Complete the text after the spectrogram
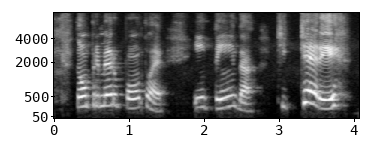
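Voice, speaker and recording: A woman talks with a Bahian accent. Her pitch swings very widely. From Brazil, Bahia (Salvador). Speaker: business executive and entrepreneur. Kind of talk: panel discussion. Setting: video call.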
